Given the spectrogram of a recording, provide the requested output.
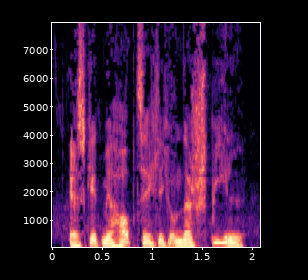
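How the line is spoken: Plain. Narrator (German): sagte Florian

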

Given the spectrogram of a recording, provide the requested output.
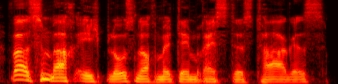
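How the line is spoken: Muttered. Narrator (German): murmelte

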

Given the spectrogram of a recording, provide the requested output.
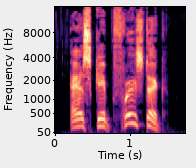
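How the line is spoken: Father calling from kitchen. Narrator (German): rief der Vater aus der Küche

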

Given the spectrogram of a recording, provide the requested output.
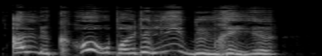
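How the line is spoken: Calling out. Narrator (German): rief er

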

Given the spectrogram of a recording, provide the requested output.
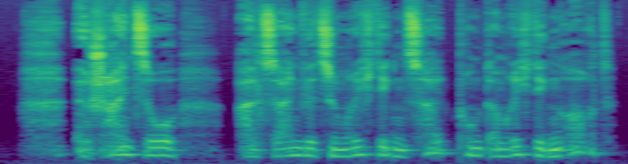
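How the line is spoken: Excited hiss. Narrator (German): zischte Leon aufgeregt

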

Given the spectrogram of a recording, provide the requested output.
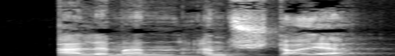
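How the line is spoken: Loud shout. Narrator (German): rief laut

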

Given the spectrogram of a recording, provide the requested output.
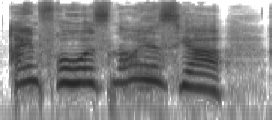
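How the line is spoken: Called out. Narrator (German): rief Annabella Klimperauge

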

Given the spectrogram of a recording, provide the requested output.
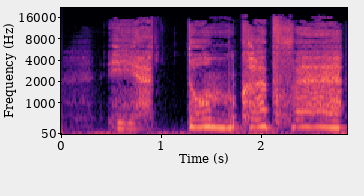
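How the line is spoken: Hiss. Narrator (German): zischte

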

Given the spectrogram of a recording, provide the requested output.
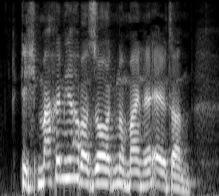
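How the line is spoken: Blustering. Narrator (German): polterte Lucius

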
